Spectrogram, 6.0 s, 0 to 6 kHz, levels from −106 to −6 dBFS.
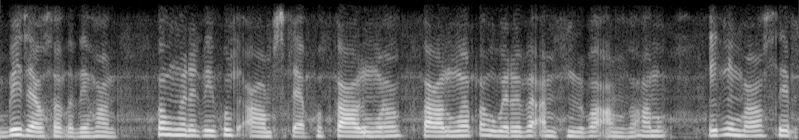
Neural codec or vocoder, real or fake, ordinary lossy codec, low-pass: autoencoder, 44.1 kHz, a latent of 192 numbers a frame, MeloTTS; fake; Opus, 32 kbps; 5.4 kHz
